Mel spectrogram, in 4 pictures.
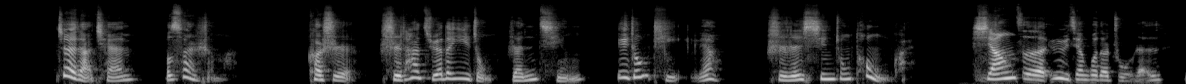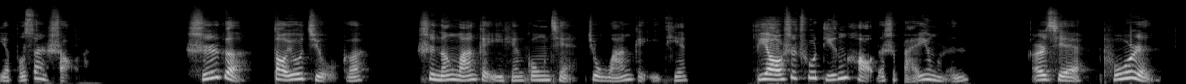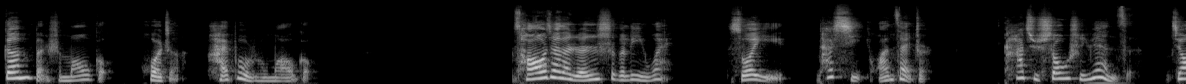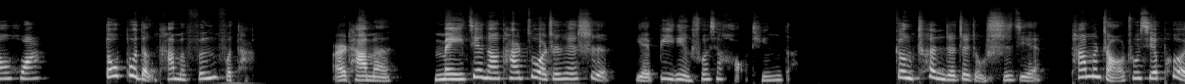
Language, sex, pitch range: Chinese, female, 205-285 Hz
